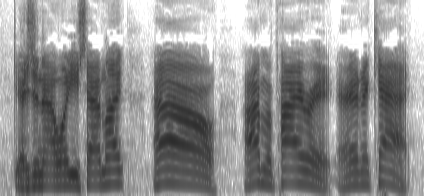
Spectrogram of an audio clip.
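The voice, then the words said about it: Poor imitation of another person's voice. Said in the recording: “perhaps the worst imitation of me anyone's ever done”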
